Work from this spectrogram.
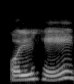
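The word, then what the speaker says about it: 올해: Olhe dibacanya kadang olhe, kadang ore. Ore.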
